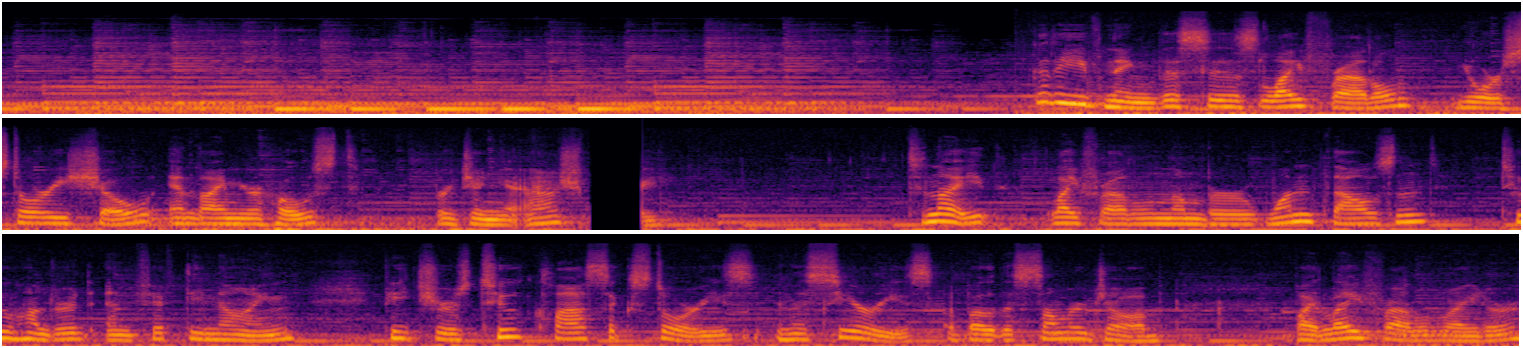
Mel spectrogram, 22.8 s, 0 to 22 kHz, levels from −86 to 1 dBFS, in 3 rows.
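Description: At 10.54 s there's a playback stall: the sound cuts out for about 0.26 s, until 10.8 s, likely because the player briefly ran dry of data.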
